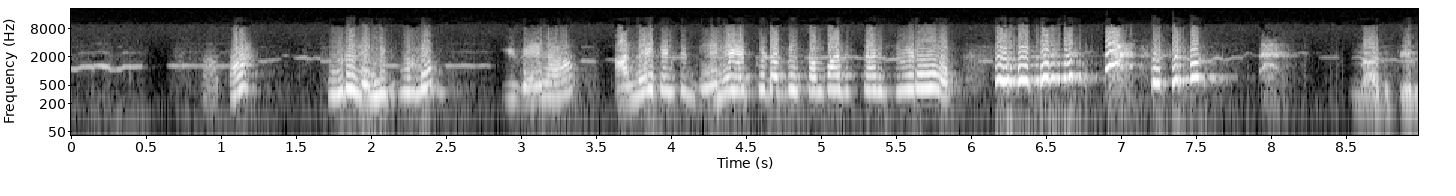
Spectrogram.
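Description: A woman sings a lively melody, heard through an old film soundtrack.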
